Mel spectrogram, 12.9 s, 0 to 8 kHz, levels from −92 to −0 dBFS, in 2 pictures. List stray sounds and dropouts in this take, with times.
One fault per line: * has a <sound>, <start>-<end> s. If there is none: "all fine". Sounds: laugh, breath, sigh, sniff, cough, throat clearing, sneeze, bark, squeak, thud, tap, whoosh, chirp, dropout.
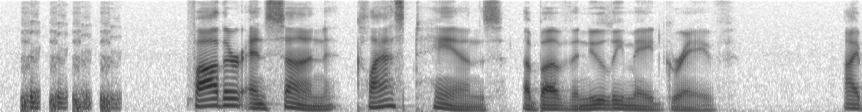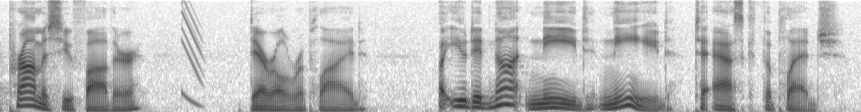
* has a laugh, 0.2-0.9 s
* has a chirp, 7.8-8.0 s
